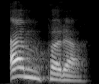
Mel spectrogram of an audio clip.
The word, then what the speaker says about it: emperor: So, for example, quantity, t, schwa, weak, t, neutrally weak. Custody, custody, the same example. Emperor, emperor. Enmity, enmity. So we tend to use it, we use it in the first syllable if the rest are weak.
